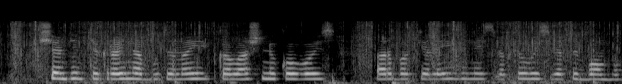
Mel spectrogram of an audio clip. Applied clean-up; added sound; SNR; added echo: none; Crumpling, crinkling; 14 dB; none.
